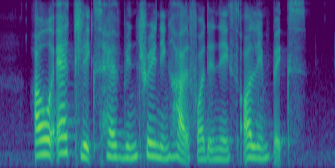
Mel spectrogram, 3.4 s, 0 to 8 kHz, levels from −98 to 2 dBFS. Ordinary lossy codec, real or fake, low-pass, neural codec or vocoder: none; real; none; none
